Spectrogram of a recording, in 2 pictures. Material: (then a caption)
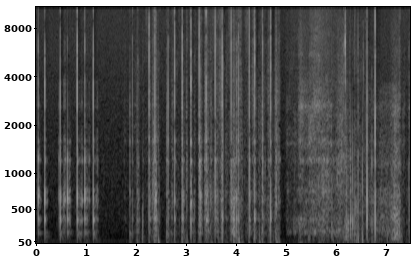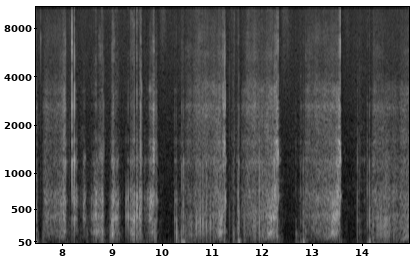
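Metal. Long nails tap and scratch the tops of small metal XY stereo microphone capsules, producing dense, close, dry clicks and scraping rubs with a heavy low-end thump. Brief pauses break the steady stream of taps and scratches.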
